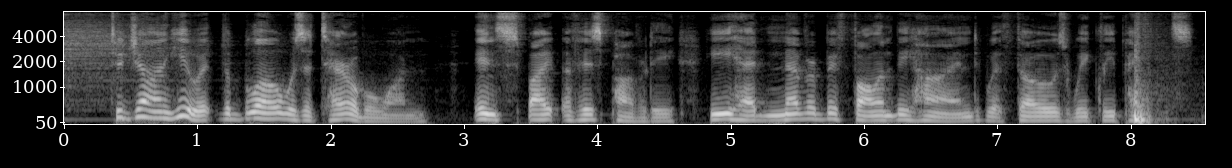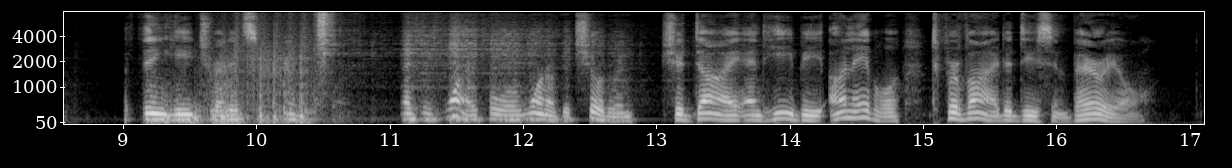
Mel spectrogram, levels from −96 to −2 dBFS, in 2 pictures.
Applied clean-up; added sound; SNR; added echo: neural mask model RNNoise.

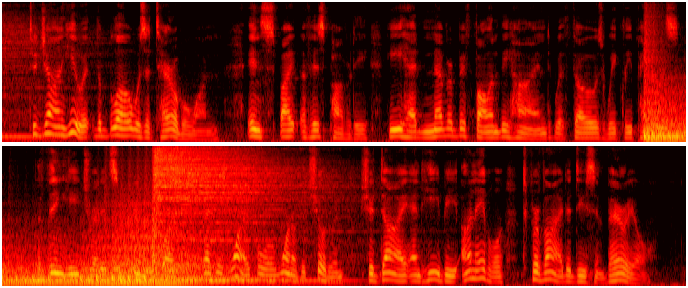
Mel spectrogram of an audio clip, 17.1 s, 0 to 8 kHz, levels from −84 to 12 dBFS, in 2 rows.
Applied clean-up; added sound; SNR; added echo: none; Drum; 0 dB; none.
